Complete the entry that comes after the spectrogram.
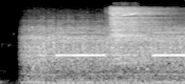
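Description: A dump truck at a stream restoration construction site sounds its reversing beeper, steady loud tonal beeps over a deep idling diesel rumble, close by.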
